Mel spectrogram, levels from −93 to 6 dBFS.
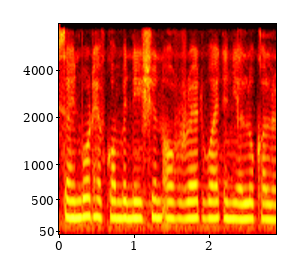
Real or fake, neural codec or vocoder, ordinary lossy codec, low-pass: real; none; none; 7.2 kHz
